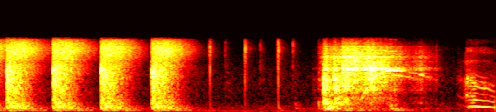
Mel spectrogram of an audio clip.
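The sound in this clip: Four loud gunshots from a radio drama crack out in quick succession, each with a short ringing tail. A few softer clicks follow, then a burst of noise, with a voice starting at the very end.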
